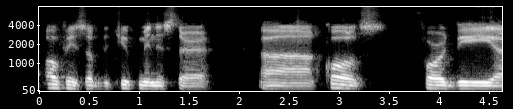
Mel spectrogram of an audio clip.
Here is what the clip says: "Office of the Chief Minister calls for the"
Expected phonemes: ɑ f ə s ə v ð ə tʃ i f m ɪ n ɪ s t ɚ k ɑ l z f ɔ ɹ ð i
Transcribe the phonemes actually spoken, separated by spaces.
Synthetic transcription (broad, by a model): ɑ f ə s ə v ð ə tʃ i p m ɪ n ɪ s t ɚ k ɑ l s f ɔ ɹ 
